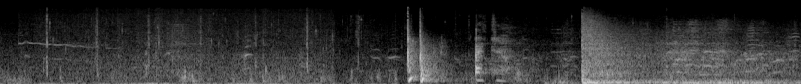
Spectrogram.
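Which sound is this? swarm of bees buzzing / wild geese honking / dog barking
wild geese honking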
